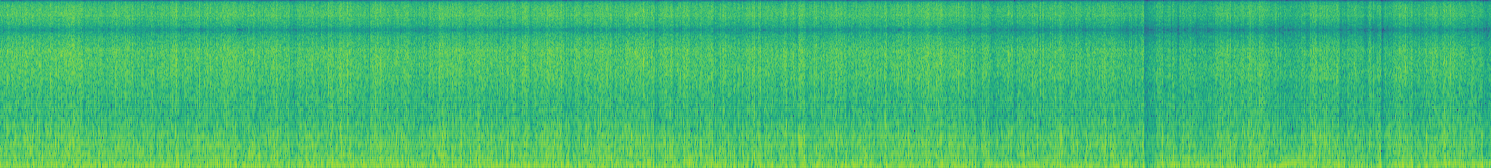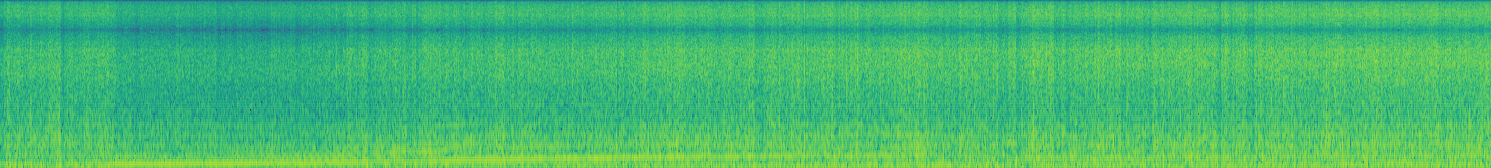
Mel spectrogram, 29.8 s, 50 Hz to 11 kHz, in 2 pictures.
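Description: Heavy wind rush on the outside-mounted camera, with the BMW E36 M3's straight-six engine under it as the car laps the track. Past the middle the engine note climbs steadily for about ten seconds under acceleration, then breaks off at an upshift and starts climbing again near the end.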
